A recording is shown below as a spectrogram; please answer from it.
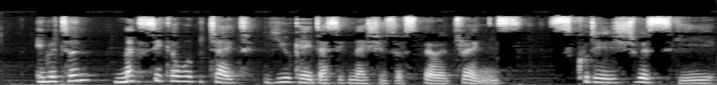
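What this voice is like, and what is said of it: Posh English accent. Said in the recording (Spanish): “ese acento inglés ... su acento tipo serie de Crown”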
